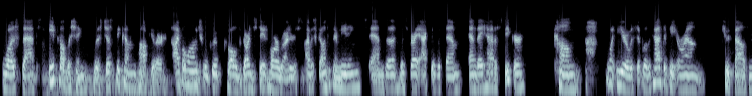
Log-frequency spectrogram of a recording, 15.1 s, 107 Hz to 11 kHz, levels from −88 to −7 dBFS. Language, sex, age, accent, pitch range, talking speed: English, female, 50-69, American, 150-205 Hz, 185 wpm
